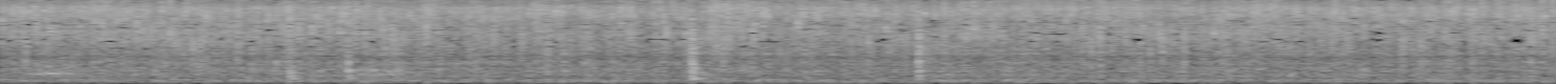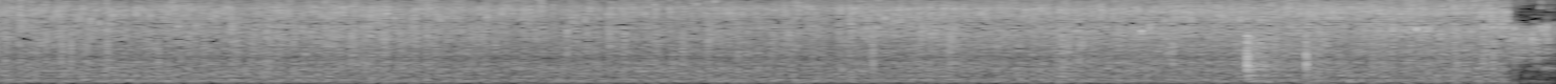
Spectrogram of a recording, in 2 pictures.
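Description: Stuffed pointed gourds (potol) sizzling steadily in mustard oil in a frying pan, with a few light clicks of a steel spoon against the pan as they are turned over.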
